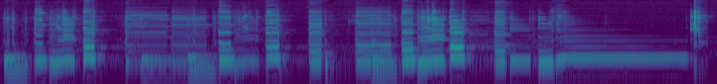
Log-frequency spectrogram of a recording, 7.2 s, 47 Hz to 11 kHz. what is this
electric guitar played through a LANEY amp and recorded with an H5 Zoom recorder
apstract, electric, groovie, guitar, jazz, jazzy, solo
